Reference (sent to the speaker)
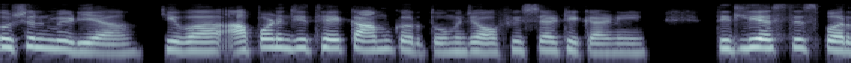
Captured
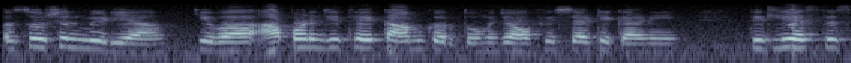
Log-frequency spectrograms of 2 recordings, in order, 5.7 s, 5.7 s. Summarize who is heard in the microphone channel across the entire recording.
echo only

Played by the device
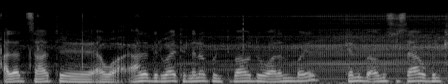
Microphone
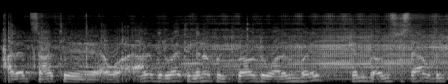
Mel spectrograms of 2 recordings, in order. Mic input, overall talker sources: echo only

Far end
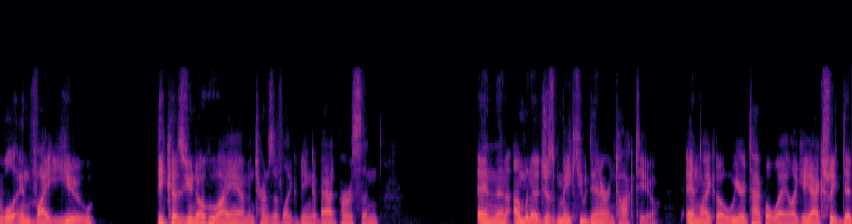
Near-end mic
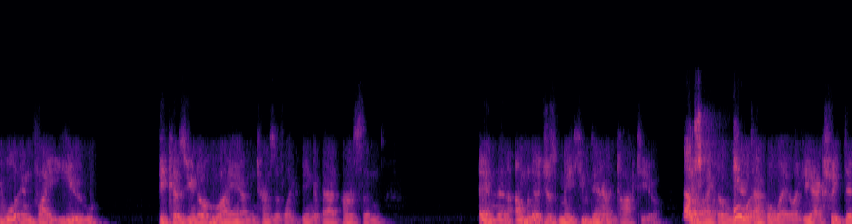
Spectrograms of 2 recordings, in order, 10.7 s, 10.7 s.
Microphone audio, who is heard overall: both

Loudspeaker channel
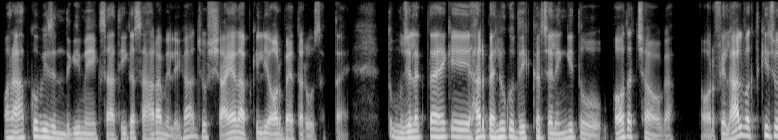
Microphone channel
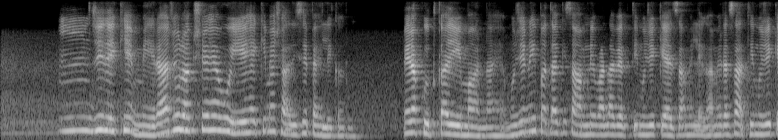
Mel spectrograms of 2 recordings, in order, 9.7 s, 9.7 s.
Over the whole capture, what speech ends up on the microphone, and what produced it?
user only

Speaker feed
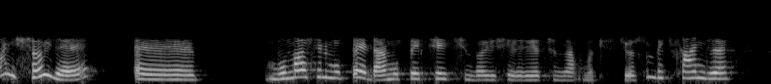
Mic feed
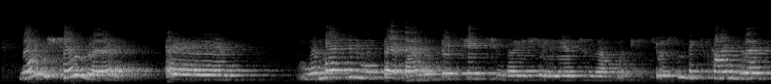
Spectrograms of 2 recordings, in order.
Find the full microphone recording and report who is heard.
echo only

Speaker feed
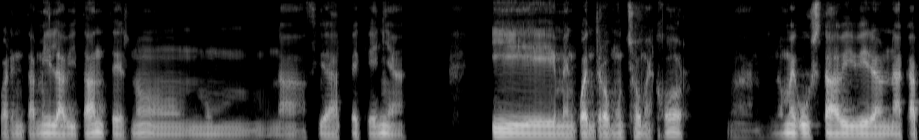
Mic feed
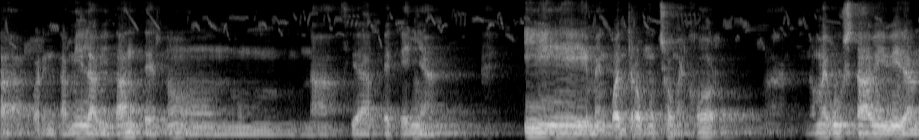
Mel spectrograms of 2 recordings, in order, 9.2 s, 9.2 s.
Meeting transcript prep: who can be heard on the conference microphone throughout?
echo only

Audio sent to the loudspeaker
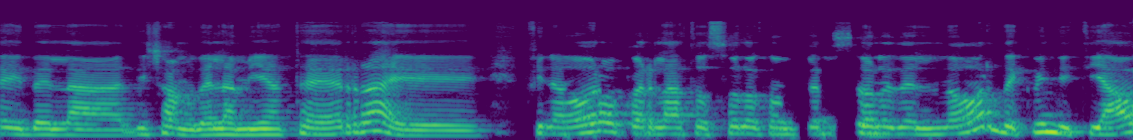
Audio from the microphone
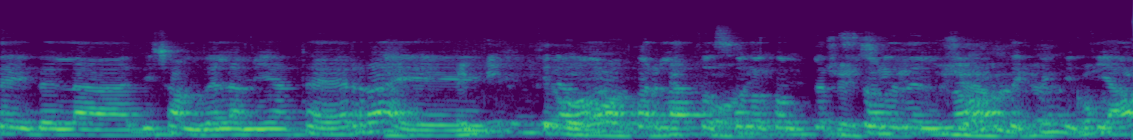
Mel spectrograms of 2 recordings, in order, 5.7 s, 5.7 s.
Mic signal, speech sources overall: both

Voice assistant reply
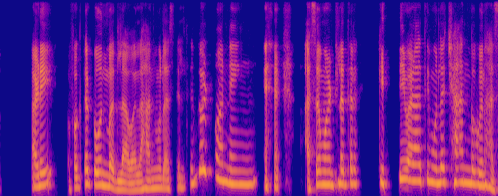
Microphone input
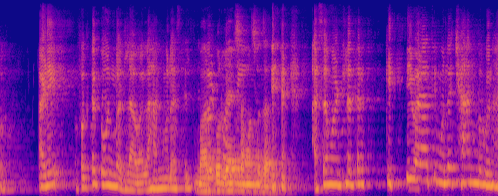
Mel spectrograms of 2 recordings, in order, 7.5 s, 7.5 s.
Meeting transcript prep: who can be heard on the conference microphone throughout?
both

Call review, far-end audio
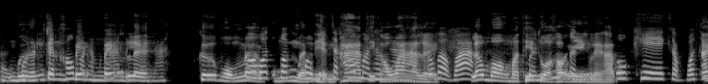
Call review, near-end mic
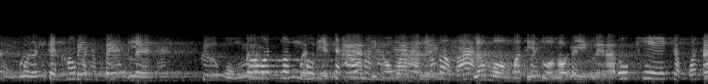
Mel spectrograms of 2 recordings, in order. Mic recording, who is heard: echo only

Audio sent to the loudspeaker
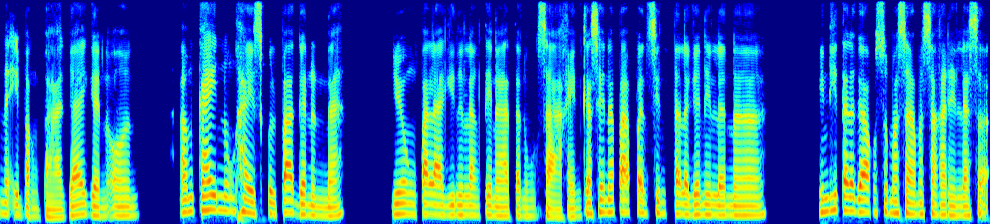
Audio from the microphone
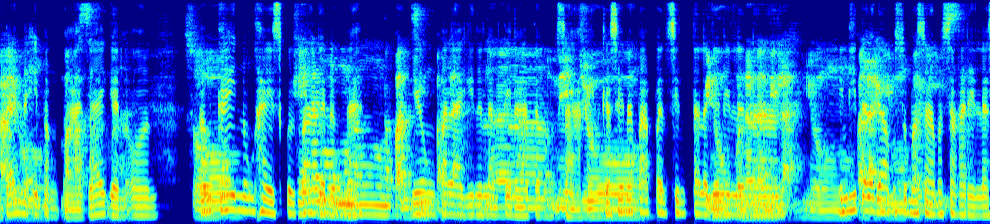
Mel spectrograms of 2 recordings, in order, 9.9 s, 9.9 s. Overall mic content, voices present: both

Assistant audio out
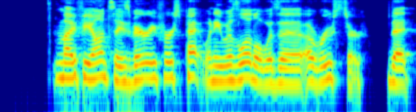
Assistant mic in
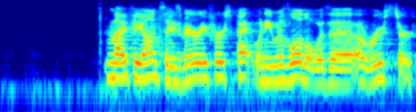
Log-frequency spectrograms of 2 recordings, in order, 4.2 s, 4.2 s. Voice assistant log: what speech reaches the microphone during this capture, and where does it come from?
echo only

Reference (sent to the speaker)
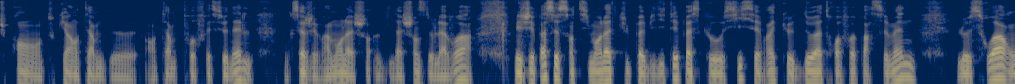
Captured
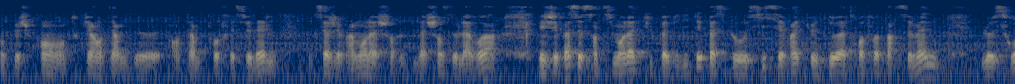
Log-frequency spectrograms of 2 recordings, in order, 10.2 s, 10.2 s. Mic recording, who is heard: echo only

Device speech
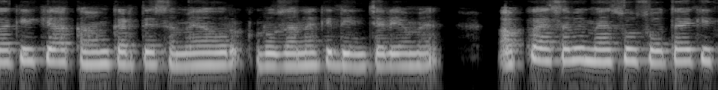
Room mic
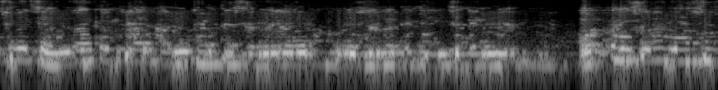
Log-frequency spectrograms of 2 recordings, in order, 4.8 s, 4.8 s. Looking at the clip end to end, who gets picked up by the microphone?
echo only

